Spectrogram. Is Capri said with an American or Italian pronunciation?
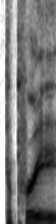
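American. It is said with an American pronunciation. The speaker calls it wrong. "you're not going to Capri"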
